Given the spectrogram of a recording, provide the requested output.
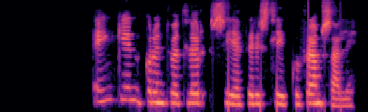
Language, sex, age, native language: Icelandic, female, 40-49, Icelandic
